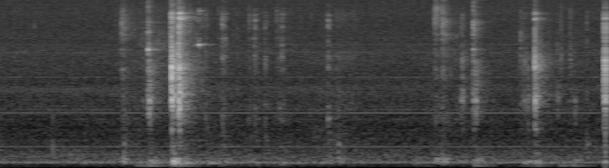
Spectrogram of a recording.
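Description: A few faint, scattered computer keyboard keystrokes during code editing, irregularly spaced, with the loudest pair of clicks a little under two seconds in.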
